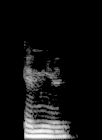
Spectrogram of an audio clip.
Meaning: a male given name from Latin, equivalent to English Emil — famously held by
- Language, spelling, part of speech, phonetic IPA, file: Romanian, Emil, proper noun, [eˈmil], LL-Q7913 (ron)-Emil.wav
